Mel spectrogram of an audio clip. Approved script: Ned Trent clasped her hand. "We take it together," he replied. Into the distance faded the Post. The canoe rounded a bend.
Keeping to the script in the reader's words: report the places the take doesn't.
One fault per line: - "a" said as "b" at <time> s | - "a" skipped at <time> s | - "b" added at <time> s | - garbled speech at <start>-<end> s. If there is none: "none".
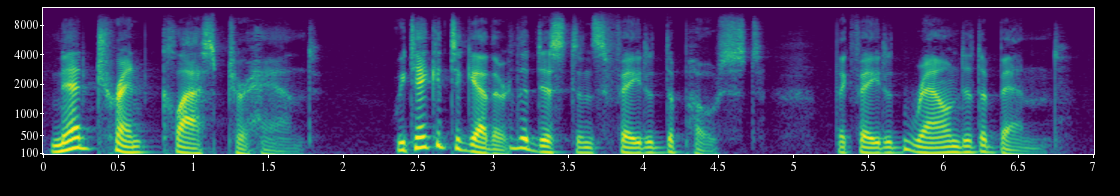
- "he replied Into" skipped at 3.1 s
- "canoe" said as "faded" at 5.3 s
